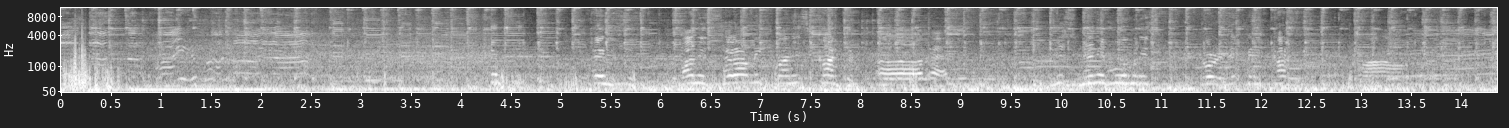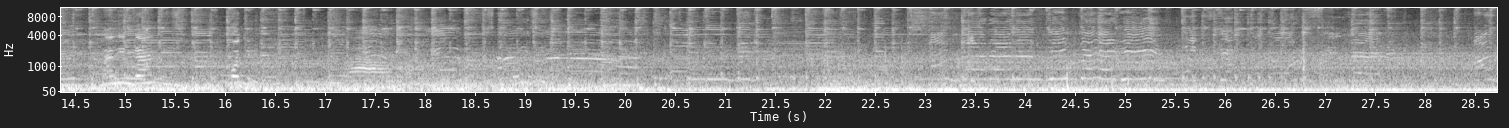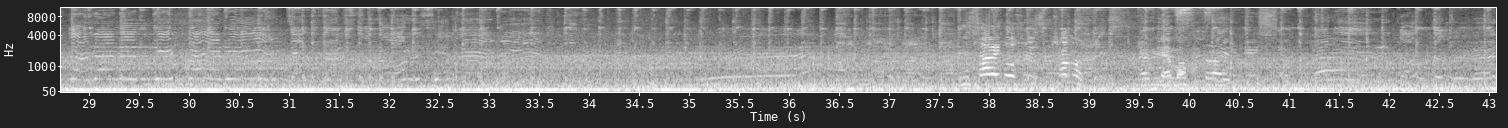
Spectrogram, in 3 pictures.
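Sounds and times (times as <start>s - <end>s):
car engine and road rumble: 0.0s - 43.0s
music playing: 0.0s - 43.0s.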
